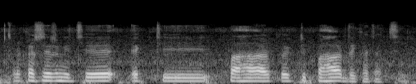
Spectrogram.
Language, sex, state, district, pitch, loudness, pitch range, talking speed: Bengali, male, Assam, Hailakandi, 155 Hz, -16 LUFS, 155-165 Hz, 115 wpm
